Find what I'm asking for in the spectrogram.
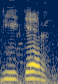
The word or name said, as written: ji cEr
